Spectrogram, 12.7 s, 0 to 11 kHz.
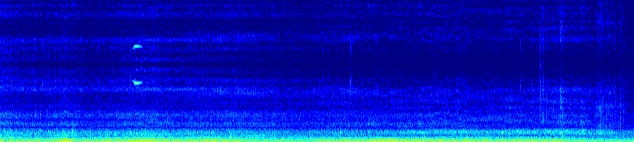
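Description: A 1996 Jeep Grand Cherokee ZJ's 5.2-litre V8 engine heard from a distance, revving up and easing off in several swells as it drives under load through loose sand. It grows fainter near the end as the Jeep moves away.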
